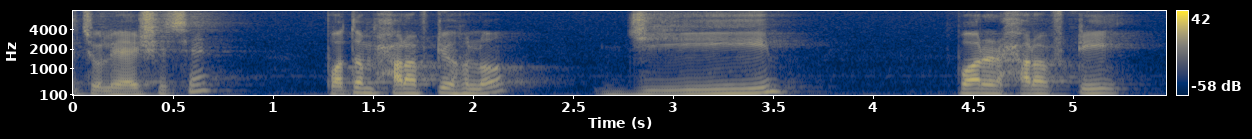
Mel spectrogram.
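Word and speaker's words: جيم: প্রথম হরফটি হল জিম। পরের হরফটি হা। পরের হরফটি খ। আপনারা আমার সাথে বলুন জিম। হা খ জিম হরফটি বারিক হরফ এটা উচ্চারণ করতে হবে তিন আলিফ টেনে দেখুন আমি কিভাবে উচ্চারণ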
